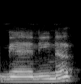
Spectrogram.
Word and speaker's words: জ্ঞানিনঃ: নয়, উপদেক্ষন্তি তে জ্ঞানম জ্ঞানিনা তত্ত্বদর্শিনঃ। এটা হচ্ছে জ্ঞানিনঃ, জ্ঞানিনঃ তত্ত্বদর্শিনঃ। তো জ্ঞানিনঃ তত্ত্বদর্শিনঃ করতে গিয়ে যদি এক করে দেয়, ওই ছটা ওই জন্য আসে। তো উচ্চারণটা হবে কিন্তু জ্ঞানিনঃ তত্ত্বদর্শিনঃ।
